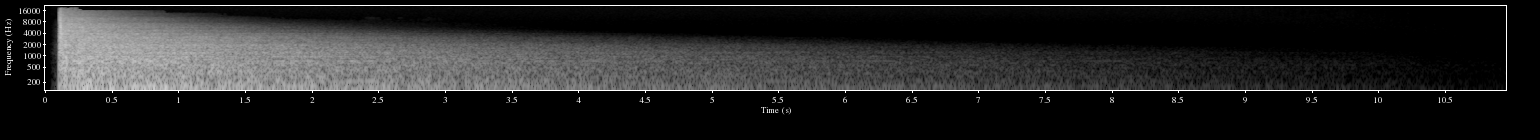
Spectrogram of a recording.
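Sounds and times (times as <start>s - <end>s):
large metal impact hit for horror cinema sound design: 0.1s - 6.6s.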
